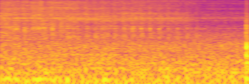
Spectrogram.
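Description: A steady low mechanical hum with a faint even hiss above it, holding level without change.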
